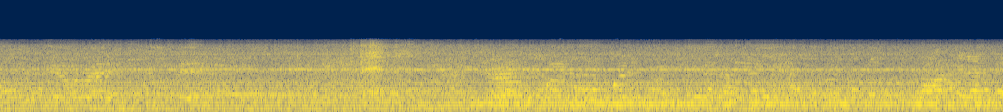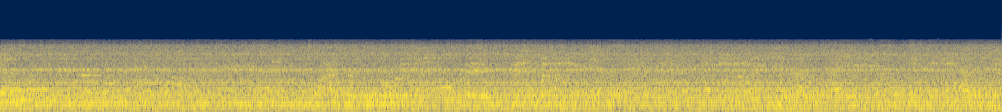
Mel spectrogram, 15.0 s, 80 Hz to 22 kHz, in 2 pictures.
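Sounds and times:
bus engine and road noise: 0:00.0 - 0:15.0
passengers talking: 0:00.0 - 0:15.0.

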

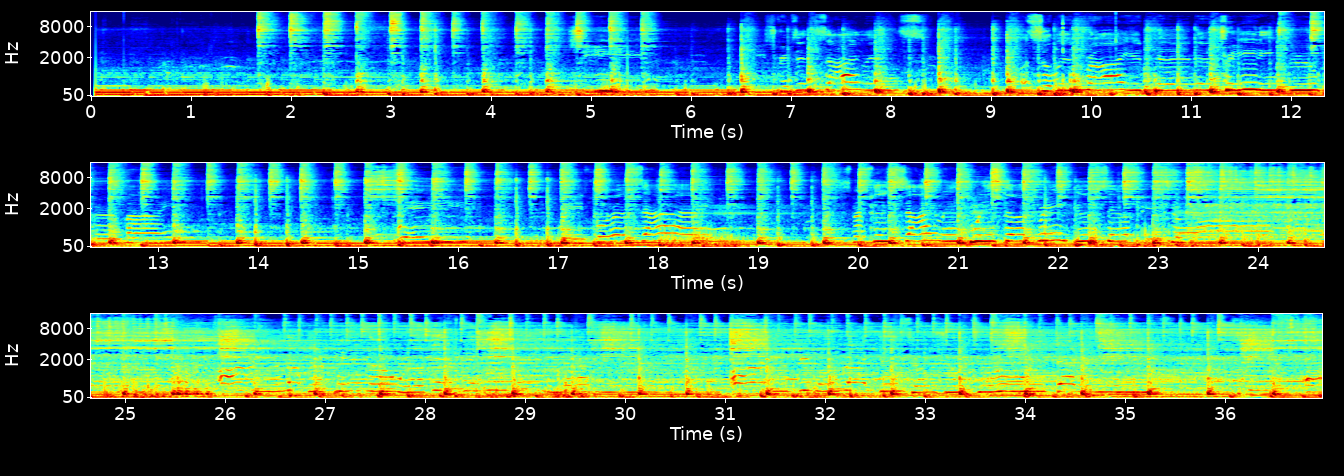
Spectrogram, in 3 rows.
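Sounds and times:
distorted electric guitars: 0:00.1 - 0:36.9
drum kit beat: 0:00.2 - 0:36.9
lead vocal singing: 0:04.6 - 0:05.9, 0:06.5 - 0:08.6, 0:09.3 - 0:13.8, 0:15.1 - 0:36.9.

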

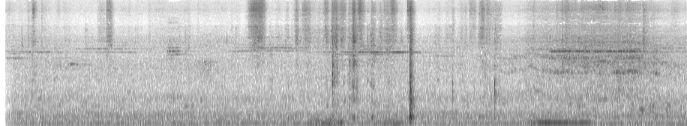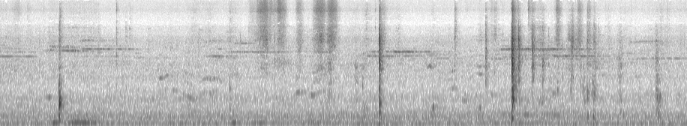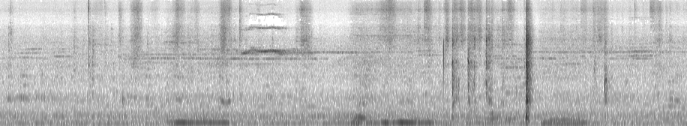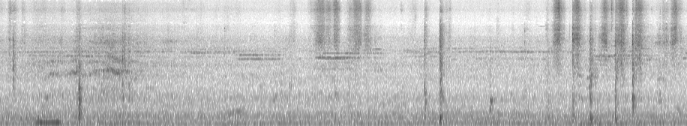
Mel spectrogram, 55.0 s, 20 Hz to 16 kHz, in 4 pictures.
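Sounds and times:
paper rubbing and shuffling: 0:05.0 - 0:08.2, 0:18.7 - 0:20.5, 0:34.7 - 0:38.1, 0:52.1 - 0:54.9.

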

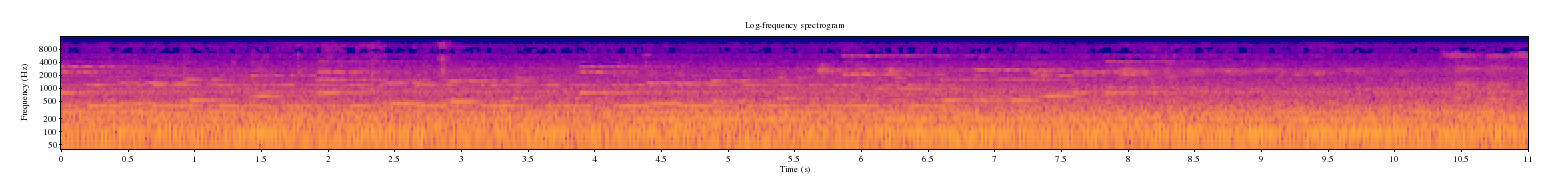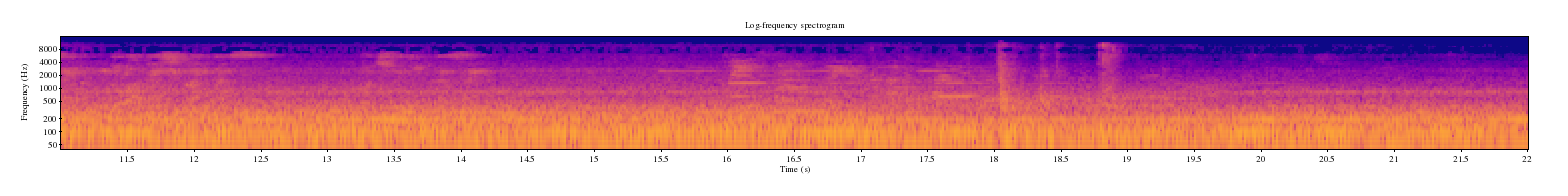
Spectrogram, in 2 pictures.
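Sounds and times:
faint passenger voices: 0:00.0 - 0:22.0
train motor hum: 0:00.0 - 0:22.0.

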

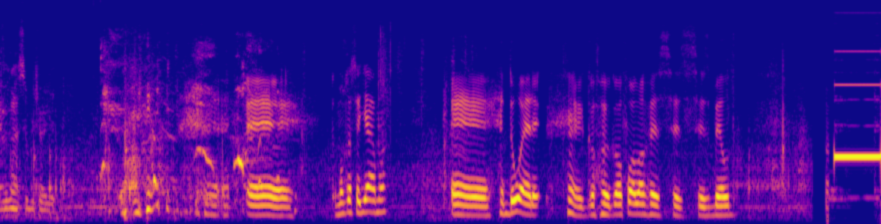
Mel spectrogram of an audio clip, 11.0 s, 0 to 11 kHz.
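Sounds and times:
test-tone beep: 0:10.4 - 0:11.0.

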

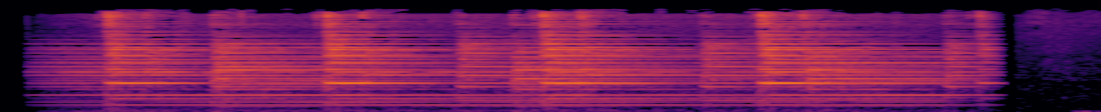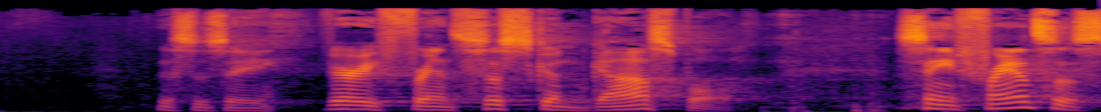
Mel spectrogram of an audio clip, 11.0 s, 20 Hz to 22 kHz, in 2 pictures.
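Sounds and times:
church bells ringing: 0:00.2 - 0:05.1.

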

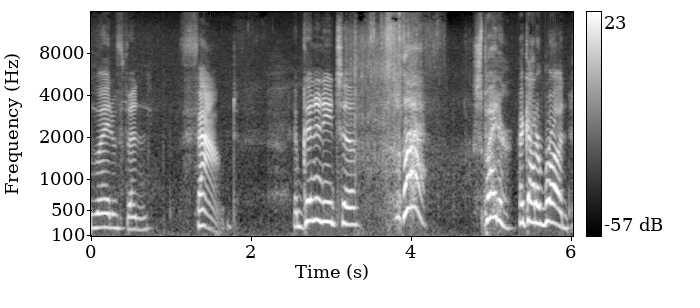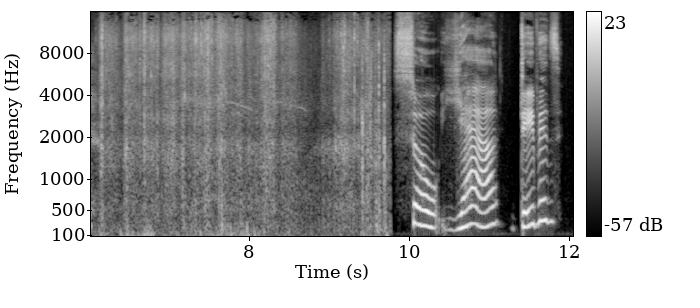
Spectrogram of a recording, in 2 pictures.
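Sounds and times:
running footsteps crunching: 0:03.2 - 0:05.1, 0:06.1 - 0:09.8.

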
